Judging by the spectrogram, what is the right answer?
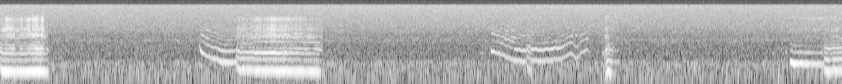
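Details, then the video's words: An American Shorthair cat snoring loudly during an afternoon nap: drawn-out nasal tones about every four seconds, some sliding down in pitch, others steady and buzzy, in a quiet room. "我が家の大いびき猫 可愛いすぎるアメリカンショートヘア"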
